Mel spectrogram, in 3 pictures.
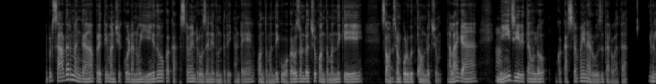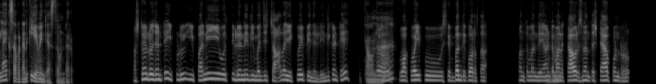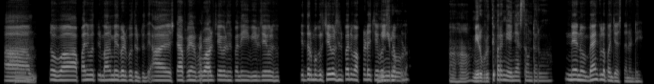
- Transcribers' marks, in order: tapping; lip trill; in English: "రిలాక్స్"; in English: "స్టాఫ్"; in English: "సో"; in English: "స్టాఫ్"; in English: "బ్యాంక్‌లో"
- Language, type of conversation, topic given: Telugu, podcast, ఒక కష్టమైన రోజు తర్వాత నువ్వు రిలాక్స్ అవడానికి ఏం చేస్తావు?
